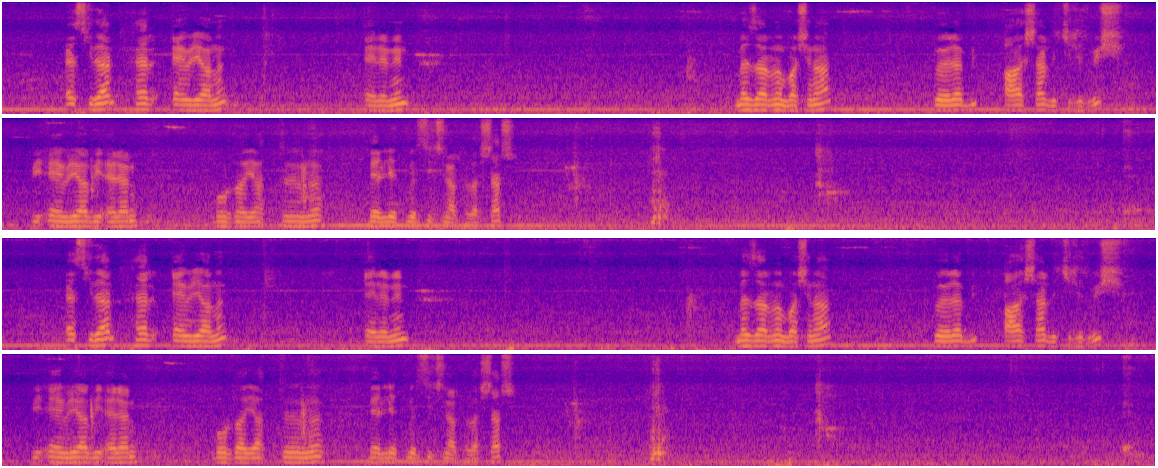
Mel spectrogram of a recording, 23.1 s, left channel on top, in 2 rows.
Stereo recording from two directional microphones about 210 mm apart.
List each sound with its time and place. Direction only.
0.6 s speech: 5° right (ahead or behind)
3.6 s speech: 5° right (ahead or behind)
7.3 s speech: 5° right (ahead or behind)
9.3 s speech: 5° right (ahead or behind)
13.8 s speech: 5° right (ahead or behind)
